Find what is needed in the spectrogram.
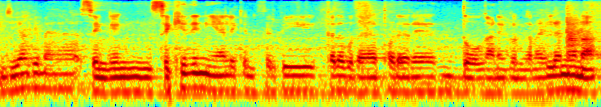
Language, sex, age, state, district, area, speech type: Dogri, male, 30-45, Jammu and Kashmir, Reasi, urban, spontaneous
